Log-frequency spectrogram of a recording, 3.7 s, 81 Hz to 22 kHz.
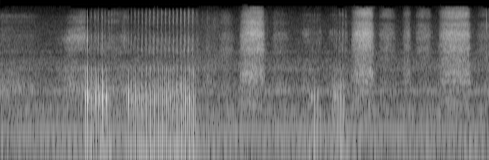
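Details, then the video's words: Frank N. Stein, an old pug, snoring while asleep: a raspy, rattling snort, then a series of breathy, hissing breaths about every 0.8 seconds, over a faint steady room hum. "Sweet old pug snores"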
